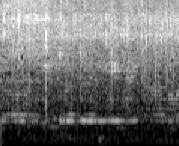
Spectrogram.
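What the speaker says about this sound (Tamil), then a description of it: "அதை அப்படியே ஆயிலில் பொரித்து எடுத்துக்கலாம்" Marinated vazhai fish frying in hot oil, giving a soft, continuous sizzle and crackle with occasional small pops, faint and fairly close, with no talking.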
